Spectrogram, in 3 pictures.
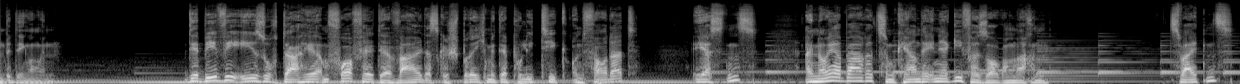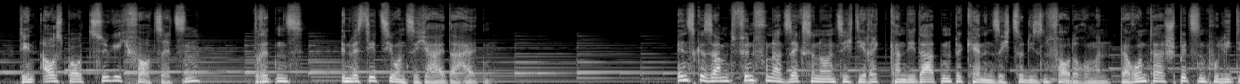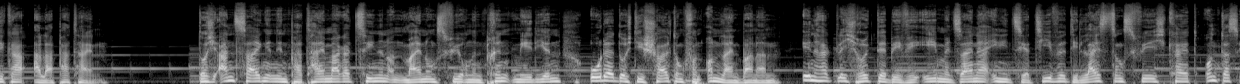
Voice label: image, deutsch maenner; sprecher

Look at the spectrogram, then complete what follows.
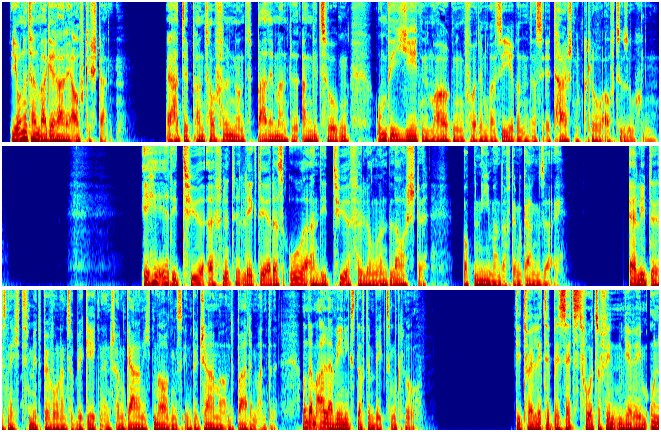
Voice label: de literatur, deutsch maenner; sprecher

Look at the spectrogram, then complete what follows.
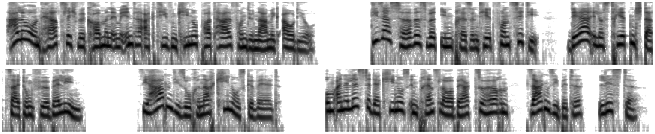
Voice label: de telefon, deutsch frauen; sprecher

